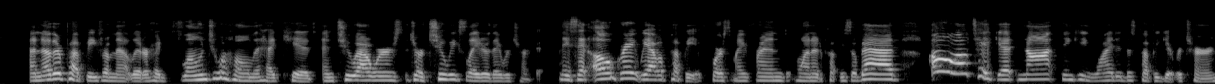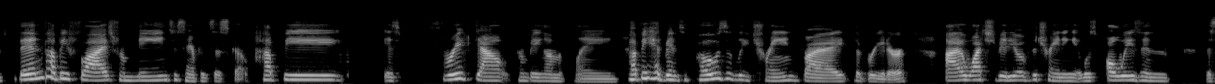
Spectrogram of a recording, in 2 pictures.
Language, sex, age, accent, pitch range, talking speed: English, female, 40-59, American, 155-215 Hz, 215 wpm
